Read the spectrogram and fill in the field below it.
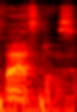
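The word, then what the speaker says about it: fasces: The two sides of the chair he sits on are a pair of fascists. Oh, it's F-A-S-C-E-S, not F-A-S-T-I-S-T-S, okay? So it's fascists, like I'm pronouncing it different, okay?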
